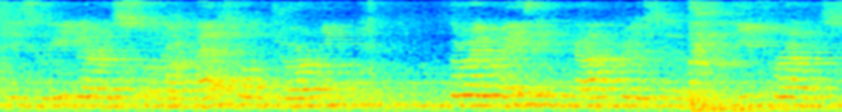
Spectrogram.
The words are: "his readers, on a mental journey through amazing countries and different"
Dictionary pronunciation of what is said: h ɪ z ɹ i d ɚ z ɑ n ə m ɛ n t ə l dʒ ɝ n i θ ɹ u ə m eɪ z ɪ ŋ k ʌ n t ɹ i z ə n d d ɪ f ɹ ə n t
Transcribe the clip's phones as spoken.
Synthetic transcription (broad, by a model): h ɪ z l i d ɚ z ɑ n ə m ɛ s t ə l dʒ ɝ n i θ ɹ u ə m eɪ z ɪ ŋ k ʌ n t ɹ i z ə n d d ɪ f ɹ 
